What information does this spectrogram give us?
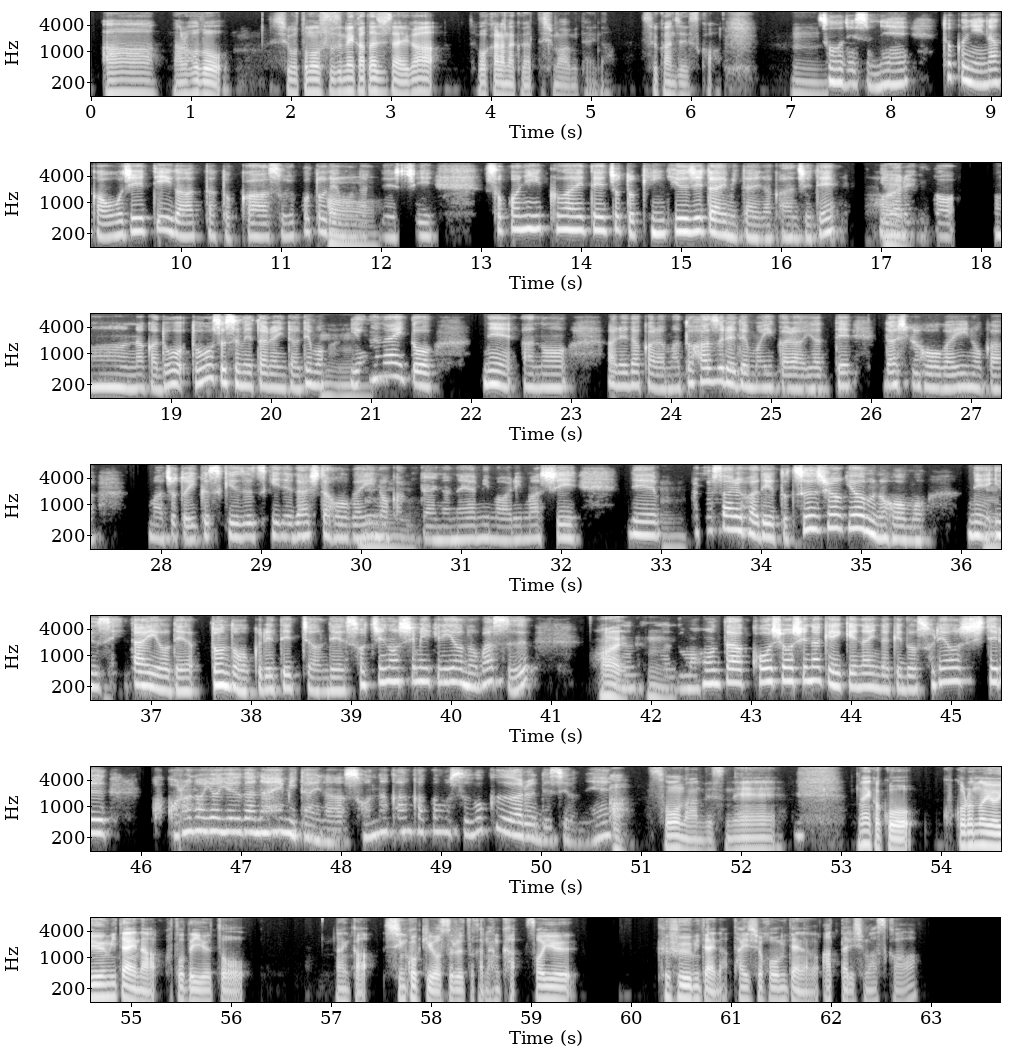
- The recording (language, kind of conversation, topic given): Japanese, advice, 締め切りのプレッシャーで手が止まっているのですが、どうすれば状況を整理して作業を進められますか？
- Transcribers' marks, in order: sniff; other background noise; tapping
